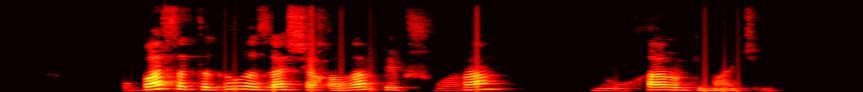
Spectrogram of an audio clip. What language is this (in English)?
Abkhazian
